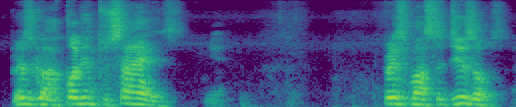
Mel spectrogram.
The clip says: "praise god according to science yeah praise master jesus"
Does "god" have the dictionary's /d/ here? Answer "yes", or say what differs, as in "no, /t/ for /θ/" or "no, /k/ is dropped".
no, /d/ is dropped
